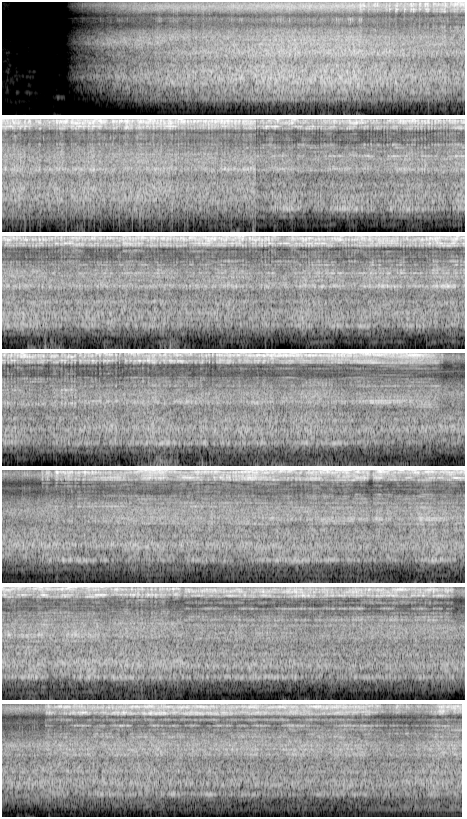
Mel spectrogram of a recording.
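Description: Angle grinder spinning up about a second in, then running steadily as its disc grinds the edge of a steel motorcycle brake disc.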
